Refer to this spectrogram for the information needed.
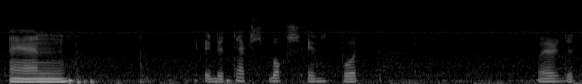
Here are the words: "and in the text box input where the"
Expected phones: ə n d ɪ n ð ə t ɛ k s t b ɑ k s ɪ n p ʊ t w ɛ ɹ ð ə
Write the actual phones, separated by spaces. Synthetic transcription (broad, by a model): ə n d ɪ n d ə t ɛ k s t b ɑ k s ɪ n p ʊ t w ɛ ɹ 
